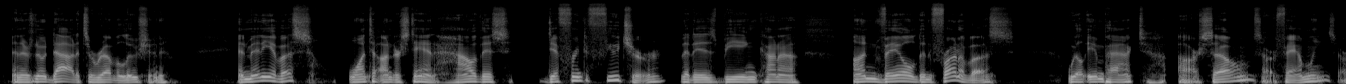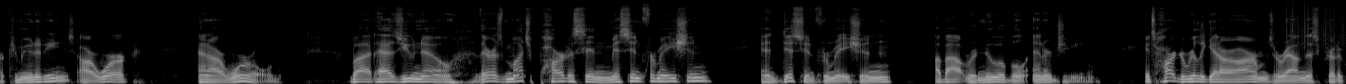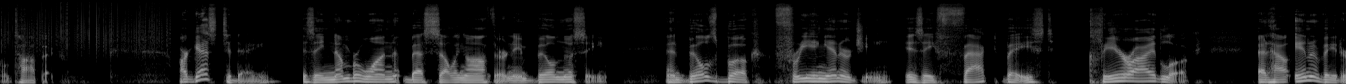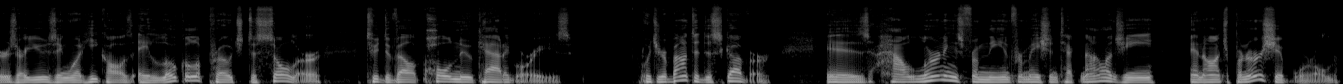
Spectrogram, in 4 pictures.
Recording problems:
crackling; faint; from 26 to 29 s; 20 dB below the speech
uneven, jittery; strongly; from 8 to 52 s

